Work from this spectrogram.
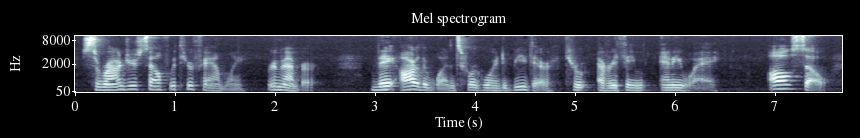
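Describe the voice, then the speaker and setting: A woman reading a motivational self-help book aloud, with emphatic, deliberate phrasing and short pauses. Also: medium pitch, darkish tone. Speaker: reader of a book read aloud.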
